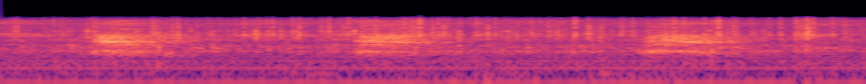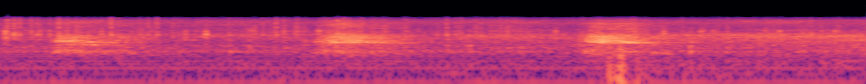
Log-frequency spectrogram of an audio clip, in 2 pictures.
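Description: A cyclist's heavy, rhythmic breathing while pedalling, one puff about every second and a half, six in all, over a steady faint hiss.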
